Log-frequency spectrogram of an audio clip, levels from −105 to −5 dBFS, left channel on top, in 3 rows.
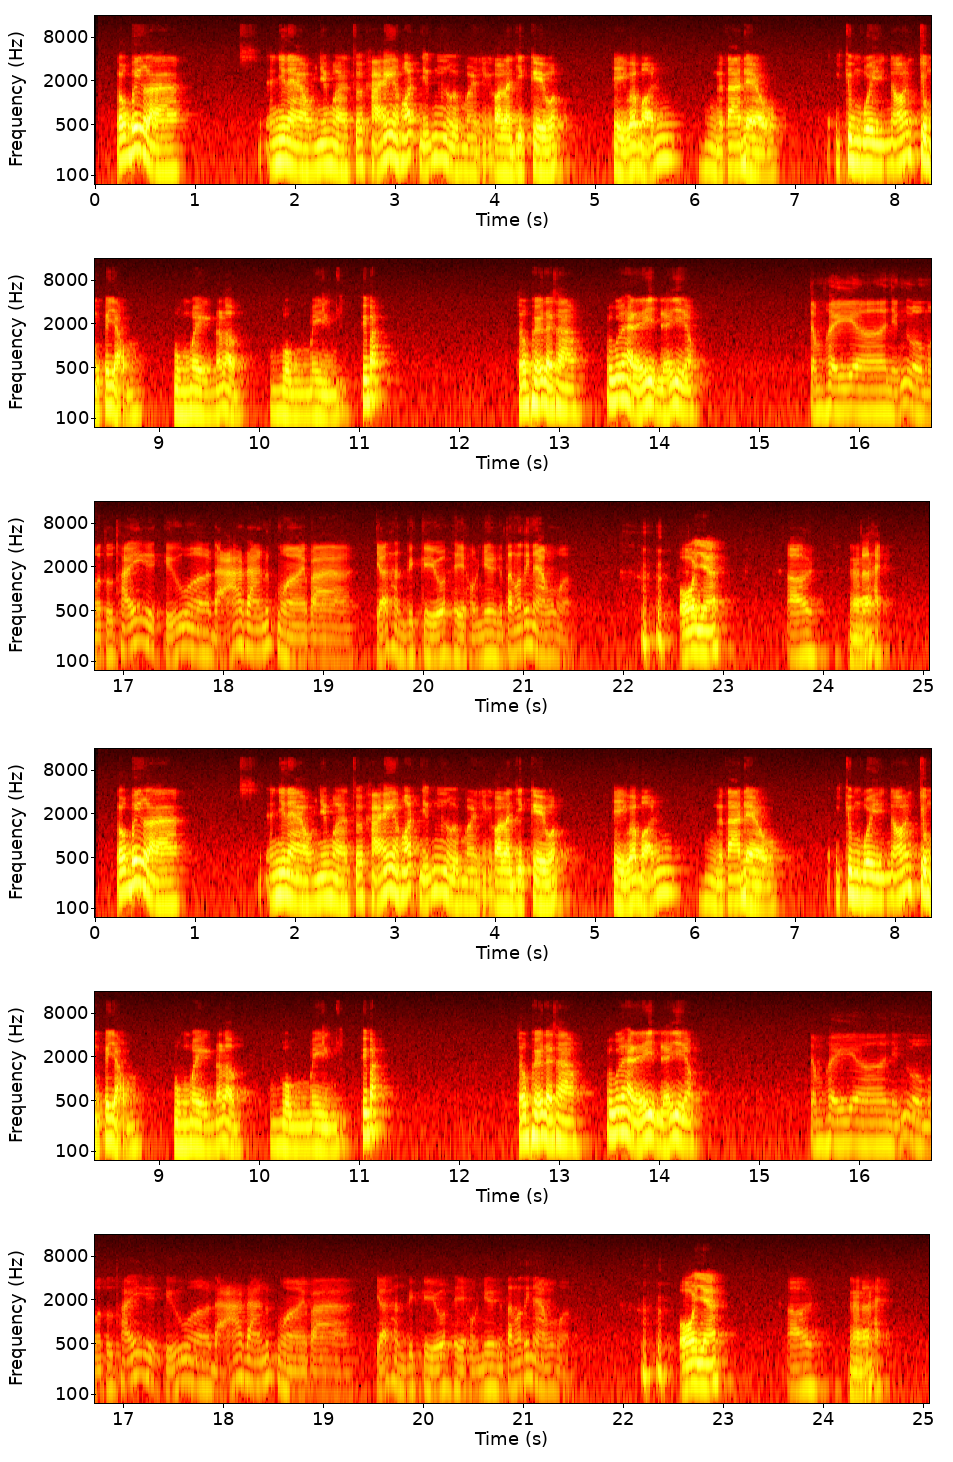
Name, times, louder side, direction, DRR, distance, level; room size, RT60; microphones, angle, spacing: voice 1, 0.2-0.8 1.7-4.6 5.2-5.8 6.0-6.8 7.5-8.8 9.1-9.8 10.1-11.3 12.6-13.2 13.5-14.4 22.6-23.0 24.3-24.5, equal, ahead, 0.5 m, -24 dB
voice 2, 15.5-21.5 22.1-22.5 23.6-24.0 24.4-24.6, left 4 dB, 60° left, 0.9 m, -35 dB
14.5 x 7.7 x 4.3 m
head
